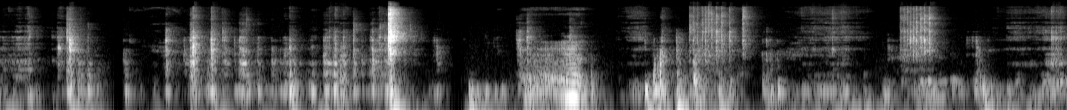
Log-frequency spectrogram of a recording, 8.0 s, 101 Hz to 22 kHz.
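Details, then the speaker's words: Failed Miele S5211 vacuum cleaner motor, removed and turned slowly by hand with a socket: uneven scraping, ratcheting grinding rasps; catastrophic motor failure. "take a socket when I turn it you'll hear grinding not a lot else is happening"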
